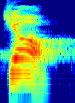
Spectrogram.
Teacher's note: इन्हें हम तालु की मदद से बोलते हैं। च बोलने के लिए जीभ उठकर तालु की तरफ जाती है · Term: तालव्य व्यंजन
